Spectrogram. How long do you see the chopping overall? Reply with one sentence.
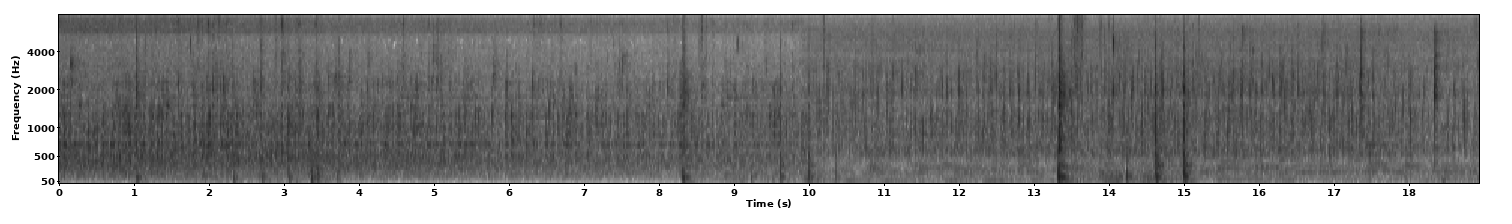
You can hear the chopping for 7 seconds altogether.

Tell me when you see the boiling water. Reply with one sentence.
You can hear the boiling water from 0.0 to 18.8 s.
